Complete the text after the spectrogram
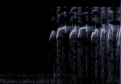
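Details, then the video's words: Scarlet minivet, a mountain forest bird, singing: a rapid run of high, sweet, slurred whistled notes in quick succession, starting abruptly after a short silence. "BURUNG MANTENAN GACOR ROLL PANJANG TERBAIK UNTUK MASTERAN"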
